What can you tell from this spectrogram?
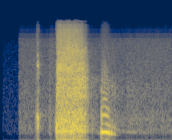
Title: a few handkerchief sneezes :)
